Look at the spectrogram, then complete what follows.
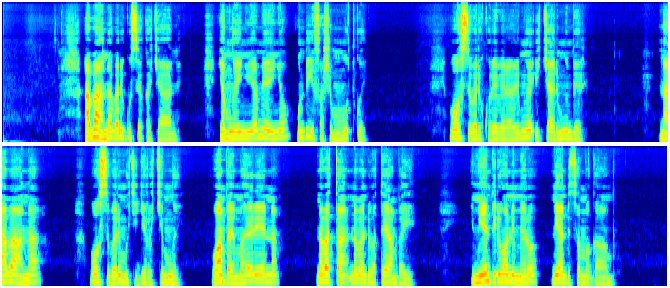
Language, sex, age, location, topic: Kinyarwanda, male, 25-35, Huye, health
